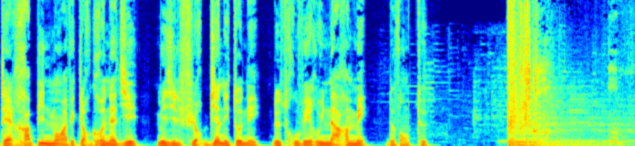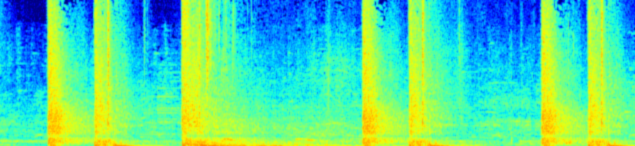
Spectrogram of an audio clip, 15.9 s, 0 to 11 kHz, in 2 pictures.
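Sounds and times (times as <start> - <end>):
speech: 0.0 - 5.5
laughter: 5.4 - 15.8
artillery fire: 8.5 - 11.6, 12.3 - 13.7, 14.7 - 15.8.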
